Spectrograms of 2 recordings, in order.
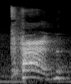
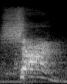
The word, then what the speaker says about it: Can: two as they and C N is can and not Chan it's a [ __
